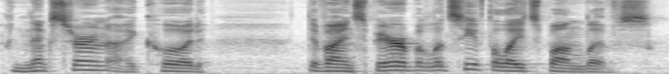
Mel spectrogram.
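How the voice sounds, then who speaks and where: Gravelly man thinking aloud over a card game. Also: fairly high pitch, lively intonation, moderate pace, a bit bright. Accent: Boston. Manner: thinking aloud, hesitant, self-questioning. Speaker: gaming channel host. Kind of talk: casual let's play commentary.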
